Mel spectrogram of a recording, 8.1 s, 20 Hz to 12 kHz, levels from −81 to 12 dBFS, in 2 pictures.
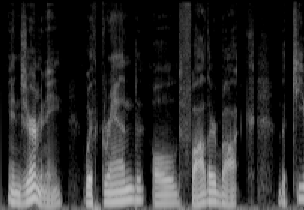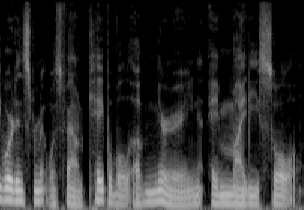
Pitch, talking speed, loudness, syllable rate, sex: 100 Hz, 135 wpm, -19 LUFS, 4.2 syllables/s, male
